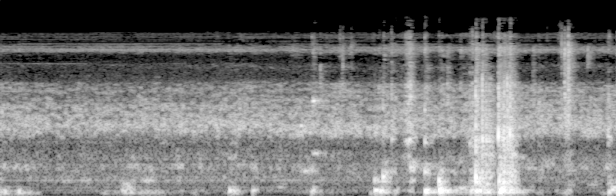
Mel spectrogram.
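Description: A bare computer motherboard handled on a workbench: the hand sliding over it, then a cluster of knocks and clatter about four seconds in as the board is lifted and turned, over a steady background hiss.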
